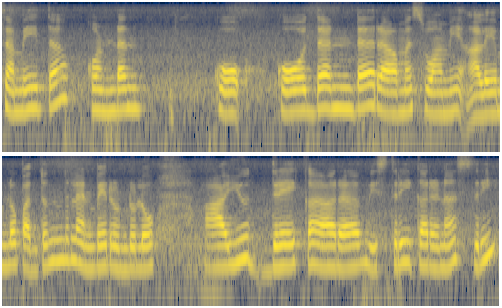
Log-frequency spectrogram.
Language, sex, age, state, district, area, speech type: Telugu, female, 18-30, Telangana, Hyderabad, urban, spontaneous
